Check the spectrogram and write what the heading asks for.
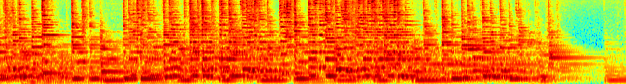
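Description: Peruvian Andean harp played solo: a plucked melody over a lower bass line. Near the end the notes thin out and die away briefly.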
